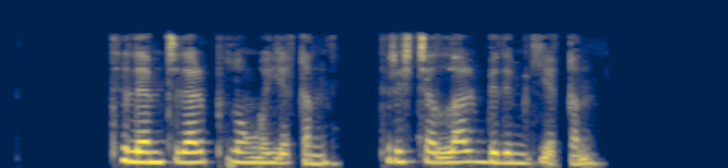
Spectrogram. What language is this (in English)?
Uyghur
